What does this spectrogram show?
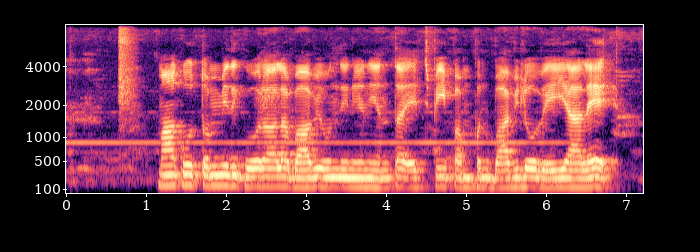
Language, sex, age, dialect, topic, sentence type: Telugu, male, 36-40, Telangana, agriculture, question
